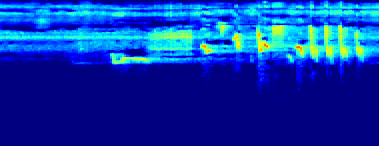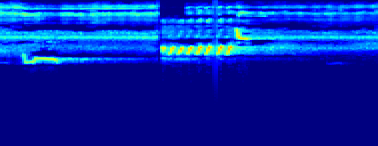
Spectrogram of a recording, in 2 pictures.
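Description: Birds chirping: a short whistled note repeats about every three seconds, with a burst of loud chirps about two seconds in and a quick run of rising chirps near six seconds, over a steady high-pitched hum.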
